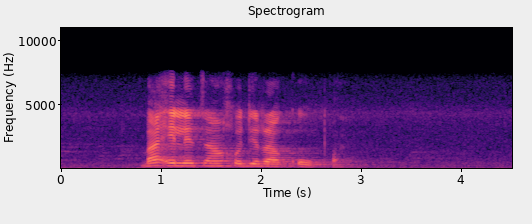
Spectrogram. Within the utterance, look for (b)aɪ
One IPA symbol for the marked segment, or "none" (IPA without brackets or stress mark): b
